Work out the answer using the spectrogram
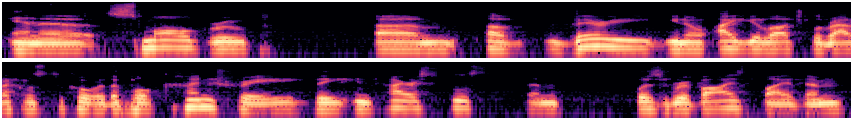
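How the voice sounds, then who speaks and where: Halting man in his fifties giving testimony. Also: medium pitch, darkish tone, rough recording. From Iran. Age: 50s. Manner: hesitant, halting, earnest. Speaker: public speaker giving testimony. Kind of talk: personal testimony.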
